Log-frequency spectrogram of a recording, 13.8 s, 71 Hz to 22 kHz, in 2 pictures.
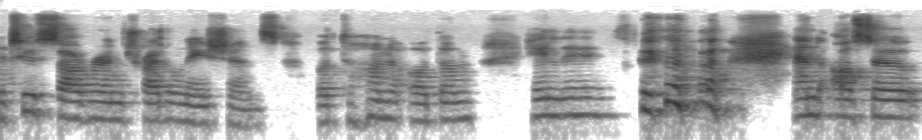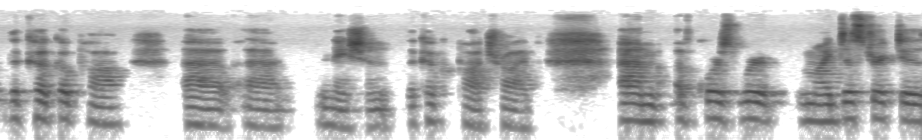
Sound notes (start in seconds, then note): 4.8 laughter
